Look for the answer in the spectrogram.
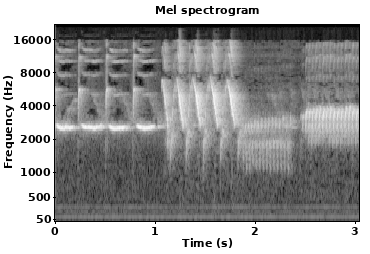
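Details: Canary singing to prompt young or silent canaries: a few clear whistled notes repeated, then quick descending swept chips, a lower buzzy trill and a high rapid roll; faint constant hum in the background.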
